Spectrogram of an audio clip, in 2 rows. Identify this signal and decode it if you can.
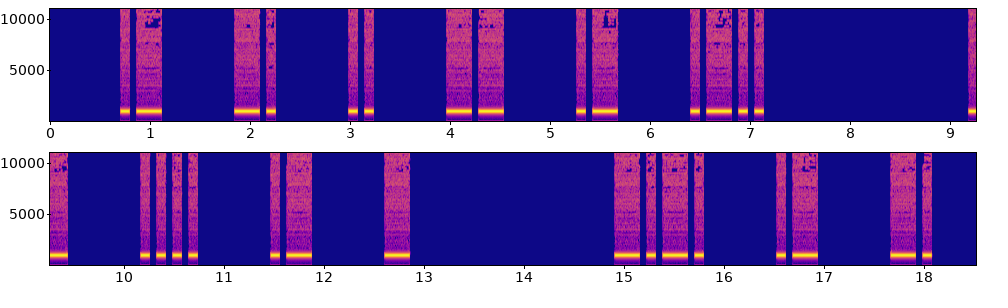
Morse code, heard as a keyed tone, about 15 wpm, spaced as for 8 wpm, 1000 Hz. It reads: ANIMAL THAT CAN
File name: qotdfiles / 8wpm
